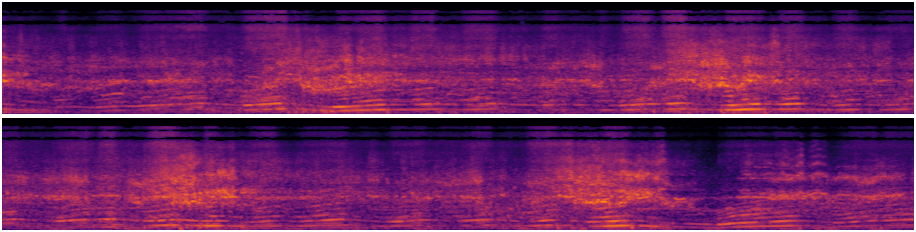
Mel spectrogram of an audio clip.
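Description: Tyres screech on the road as a car spins.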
